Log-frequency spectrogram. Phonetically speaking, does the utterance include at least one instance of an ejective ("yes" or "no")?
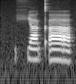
yes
